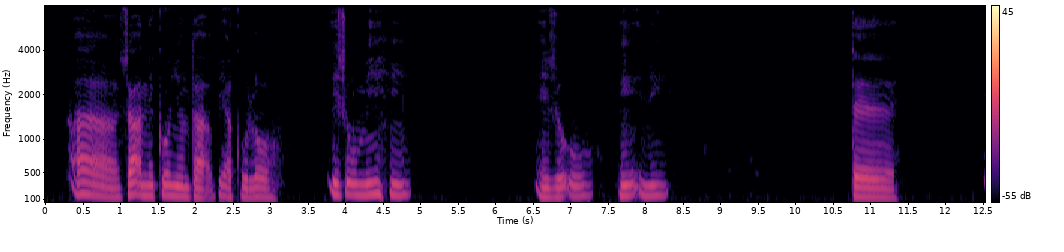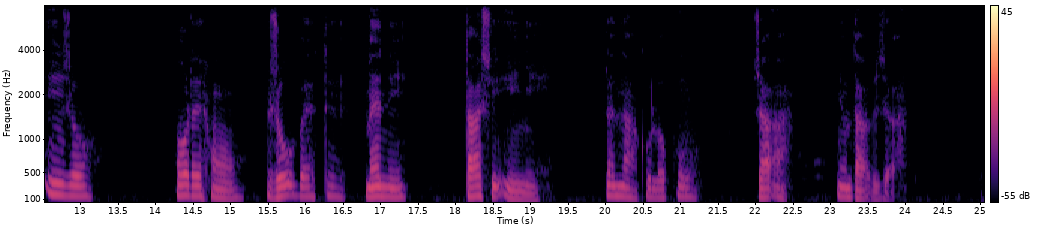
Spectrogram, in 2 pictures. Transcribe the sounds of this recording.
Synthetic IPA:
a˦ʒa˦ʔnĩ˧ku˦˧ɲũ˧nd̪a̰˨ʔβi˧a˧ku˧lo˦˨ | i˦ʒu˦˧mĩ˦hĩ˧ | ĩ˧ʒu˧ʔu˦ | i˦nĩ˧ | t̪e˧ | i˦ʒo˧ | o˦ɾe˧hõ˨ | ʒu˦ʔβe˧t̪e˧ | mẽ˦nĩ˧ | t̪a˦ʃi˧ʔi˧ɲĩ˨ | ʐe˦nã˦˨ku˧lo˧ku˦ | ʒa˦ʔa˧ | ɲũ˧nd̪a̰˦˨ʔβi˧ʒa̰˨ʔa˧

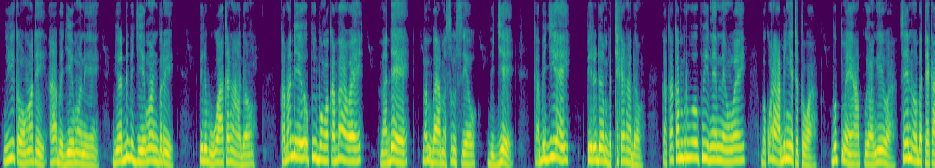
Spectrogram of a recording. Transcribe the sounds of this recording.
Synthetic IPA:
wu˦ji˦ka˨wa˨mʷa˦t̬i˨a˦ba˨d͡ʒe˦mo˦n˨je˨ | d͡ʒi˨ɾa˨di˦bi˨d͡ʒe˨mo˦nbi˦ɾi˨ | pi˦ɾi˦bu˨wa˦ti˦ŋa˨do˦ŋ | ka˨ma˦de˦o˦pi˦bo˨ŋɡo˨ka˨m˦ba˦˨we˦i˦ | ma˨de˦ | ba˦m˦ba˨˦˨ma˨su˦msi˨e˦u˦ | bi˨d͡ʒe˦˨ | ka˨bi˦d͡ʒi˦e˦i˦ | pi˦ɾi˦do˦nbi˨te˦ke˦ŋa˨do˨ŋ | ka˨ka˦ka˦m˦bi˦ɾwo˦pʷi˦ne˦m˦ne˨nwe˦i˦ | ba˨ko˦ɾa˨bi˦ɲi˨ti˨tu˨wa˨ | bu˦pma˨ja˨pu˨ja˨ŋɡi˦wa˨se˦no˨˦ba˨te˦ka˦

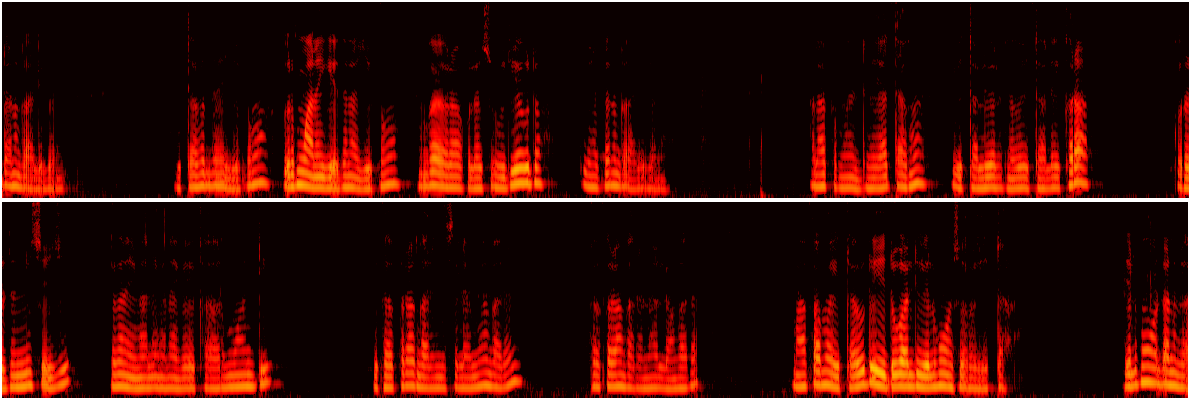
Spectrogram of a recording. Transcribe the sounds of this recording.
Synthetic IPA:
do˦ɡa̰˨lḭ˨ɡa̰˨ni˨ | ji˨ta˦ŋə˦du˦na̰˨d͡ʒḭ˨ɡu˦ma˦ɡ̥u˨ɾu˦m˦ŋa˨na˨ɡḛ˨du˦na˨d͡ʒi˨kːu˦ma˦ŋ˦ɡa˦o˨ɾa˦˨ku˨la˨su˦u˨di˦e˦ɡu˦do˦ | to˦ɲe˨do˦n˦ɡa̰˨lḭ˨ɡa̰˨ni˨ | a˨la˦ka˨mo˦n˨di˨ja˦ta˨ŋa˦ | jḭ˨ta˨lu˦je˦la˨na˨ɡa˦ji˨ta˨la˦i˨ki˦ɾa˦ | ku˨ɾo˨di˦nːi˦so̰˨d͡ʒi˦ | je˦ɡa˦na˨ji˨ŋa˨na˦˨ŋa˨na˨ɡa˦i˨ka˨ɾmo˦ndi˦ | ji˨ka˨ki˦ɾa˦ŋɡa˨da˨ni˨si˨la˨mi˦a˦ŋɡa˨da˦n | ji˨ka˨ki˦ɾa˦ŋɡa˨da˨na˦lo˨ŋɡa˦da˦n | ma˨ka˦ma˦ji˨ta˨˦u˦do˦ji˨du˦ɡa˦lːi˦je˨lmo˦so˨ɾo˨ji˨˦ta˨ | je˨lmo˦wu˦da˦nɡa̰˨

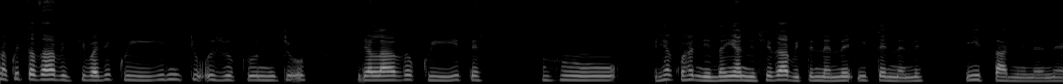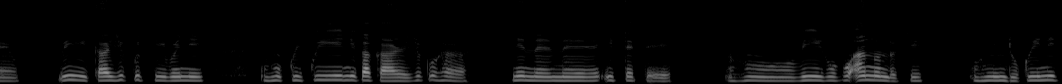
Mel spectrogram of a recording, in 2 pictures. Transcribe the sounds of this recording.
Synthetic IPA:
nã˧kʷi˦t̪a˧ða˦βi˧t͡ʃi˧βa˧ði˦kʷiː˨˧˨nĩ˧t̪ʲu˦ʔu˦ʒu˧ku˧nĩ˧t̪ʲu˦ʔu˦ | nd̪ja˧la˧ðo˦kʷiː˨˦t̪e˧ | ũ˧hũ˧ | hã˦kʷa˧ɦa˦nĩ˧nã˧ɲã˧nĩ˧ʃĩ˧ða˦βi˧t̪e˧nẽ˨nẽ˧ʔi˦t̪e˧nẽ˨nẽ˧ | i˦t̪a˧nĩ˧nẽ˨nẽ˧ | βiː˦˧ka˧ʒu˦ku˦t͡ʃi˧mẽ˧nĩ˧ | ũ˧˨ɦũ˧kʷi˧kʷiː˦nĩ˧ka˧ka˨ʒu˦ku˦ɦa˦˧ | nĩ˦nẽ˧nẽ˧i˧t̪e˧t̪e˨ | ũ˧ɦũ˧βi˦˧ku˧ku˦ʔa˦nũ˧nd̪o˨t͡ʃi˧ | ũ˧hũ˧nĩ˧nd̪u˨kʷi˧˦nĩ˧

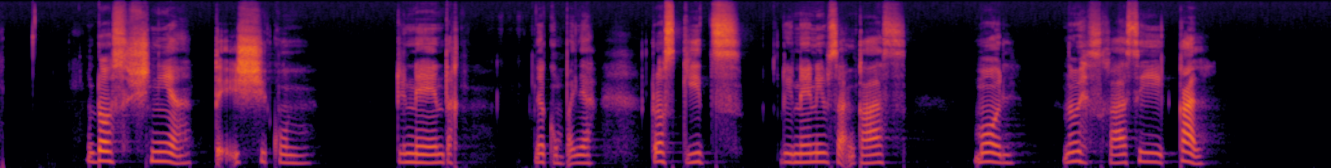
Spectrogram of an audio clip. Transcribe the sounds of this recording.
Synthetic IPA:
nɾo˦sʃnĩ˦a˨t̪ḛ˨ʔʃi˧ku˧n | ɾi˧nẽ˧˦nɾa˦ | nã˦ko˨mpa˨ɲa˧ɾ | ɾo˦ski˦t͡s | ɾi˧nẽ˧˦nĩ˦bsa̰˨ʔŋka˦s | mõ˦lʲ | nã˦βe˧ska˧˦si˦ka˦˧˨l

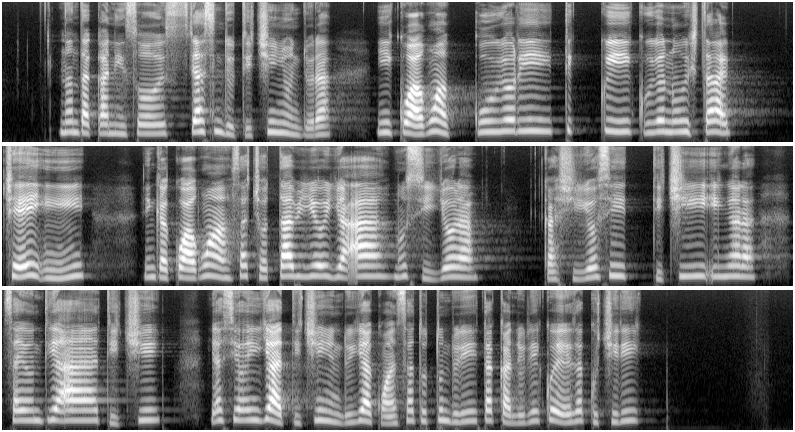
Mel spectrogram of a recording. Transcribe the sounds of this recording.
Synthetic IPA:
nã˦˧nd̪a˧ka˧nĩ˧so˧ja˦si˦nd̪u˨t̪i˨t͡ʃi˦ɲũ˧nd̪u˨ɾa˧ | ĩː˧˦kʷa˧ʔa˨˧kʷã˦˧˨kuː˦jo˦ɾi˦t̪i˦ | kʷiː˦ku˧jo˦nũː˨˦i˧ʃt̪a˦ɾa˧ | t͡ʃe˦˧ĩː˨˦ | ĩ˧ŋɡa˧kʷa˧˨a˧kʷã˦˧˨sa˦t͡ʃo˧t̪a˦βi˧jo˦ja˦˧ʔa˦nũː˦si˨jo˦ɾa˧ | ka˨ʃi˨jo˦si˦ | t̪i˨t͡ʃi˦i˧ŋã˦ɾa˧ | sa˦jo˧nd̪ja˦ʔa˦t̪i˨t͡ʃi˦ | ja˦si˧jo˧ĩ˦ja˦˨t̪i˨t͡ʃi˦ɲũ˧nd̪u˨˧i˦ja˦˨kʷã˨ʔã˨˧sa˦t̪u˧t̪u˦nd̪u˧ɾi˦t̪a˦ka˨nd̪u˨ɾi˦kʷe˦˨˧sa˦ku˧t͡ʃi˧ɾi˦

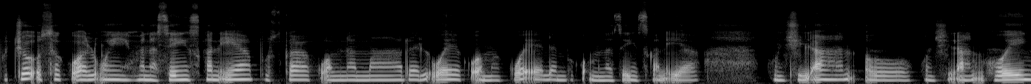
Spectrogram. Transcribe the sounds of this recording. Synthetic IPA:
put͡ʃo˦ʔsa˧kʷa˧lʔwi˦ma˧nase˦ŋska˧nja˦pu˧ska˦kʷa̰˨mana˧ma˧ɾe˧lʔwe˦kʷa̰˨ma˧kʷe˦ʔlembakʷa̰˧mana˧sḛ˧ŋska̰nj̰a | kunʃilʔa˦hno˧ku˧nʃilʲʔa̰˦˧nkʰwe˦ɲ

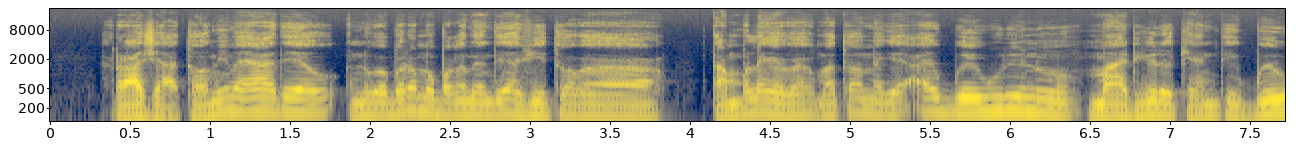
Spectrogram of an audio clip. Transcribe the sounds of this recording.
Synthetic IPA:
ɾa˨ʃ̬a˨to˨mi˦ma˨ja˦t̬e˦nu˨ba˨bu˦ɾa˦ma˨ba˨ŋ˦ta˨ndi˦a˦˨fi˦to˦ka˨ | ta˨mbu˦le˦ke˨ka˨˦ma˨to˦me˨ke˦a̰˨˦jbe˦wu˦ɾe˦no˨ma˨di˨ɡi˦ɾo˨ke˨n˦ti˦˨be˦

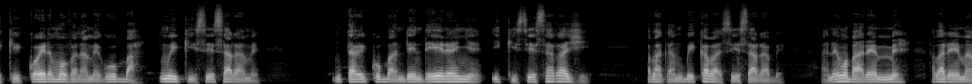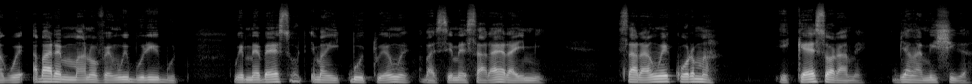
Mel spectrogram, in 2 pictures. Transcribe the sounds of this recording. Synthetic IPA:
i˨ke˨ko˦i˦ɾe˨m˦o˦ve˨n˨a˨me˨ku˦ba˨i˦ŋʷe˦i˨ki˨se˦sa˦ɾa˨me˨ | n̩˦ta˦ɣi˦ku˦ba˨n̩˦de˦n̩˨de˨˦ɾe˦ɲe˨i˦ki˨se˦sa˦ɾa˨d͡ʒi˨ | a˨ba˨ka˨ŋ͡m̩˦ɡ͡be˦ka˦ba˨se˦sa˦ɾa˨be˨ | a˨ne˦we˦ba˨ɾe˦m̩˦me˦ | a˦ba˨ɾe˨e˦ma˨ɡʷe˦a˦ba˦ɾe˦m̩˦ma˨no˦ve˨n˦wi˦bu˨ɾi˦bu˨t̚ | we˨˦mːe˨be˦e˦so˨tḭ˦ma˨ŋi˨k͡po˦˨tu˨e˨˦ŋʷe˨a˨ba˨se˦me˨˦sa˨ɾa˦ja˦ɾa˨i˦mi˨˦ | sa˦ɾa˨˦ŋʷe˦ku˦ɾe˦ma˨ | i˨ke˨e˦so˨ɾa˨me˨ | bja˦ŋa˨mi˦ʃi˨ɡa˨

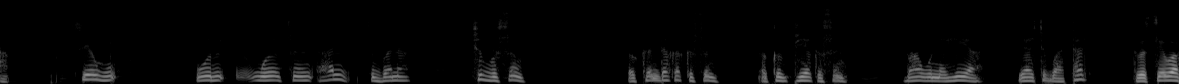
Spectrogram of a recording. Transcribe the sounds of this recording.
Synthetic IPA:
a˨ | sa˦i˦w | wu˨ɾwu˨si˨ha˦lsu˨ba˦na˦ | t͡ʃi˦bu˨si˦n | i˨ki˦nda˦ka˦ki˨si˦n | ə̰˨ki˦npi˦ja˦ki˨sḭ˦n | ba˦wu˨na˨ɦi˦ja˨ | ja˦t͡ʃi˦ba˨ta˦l | to˨sa˦i˦wa˦

